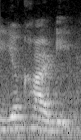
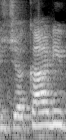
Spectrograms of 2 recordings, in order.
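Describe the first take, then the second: First: The J is said the French way. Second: The J is said as an English-style J. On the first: "in Paris in Europe it's it's basically" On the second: "J here we pronounce it as Ja"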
